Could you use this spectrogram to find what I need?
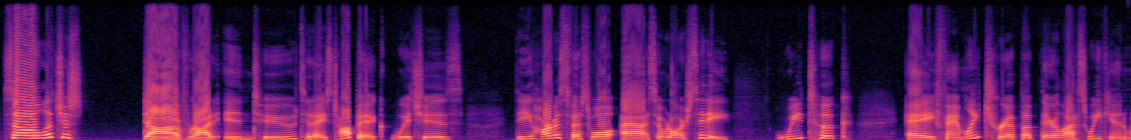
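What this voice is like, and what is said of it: Congested, muffled, nasal voice. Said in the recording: “excuse my cold. I either have a cold or allergies ... my voice is going to be muffled by, it's going to be more nasally than normal”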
